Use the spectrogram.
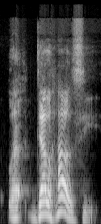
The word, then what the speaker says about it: Dalhousie: Yeah, except Dalhousie. There's all these old Scottish names, so I'm sure they'd yell at you if you didn't roll your R's properly. Dalhousie University in Canada.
